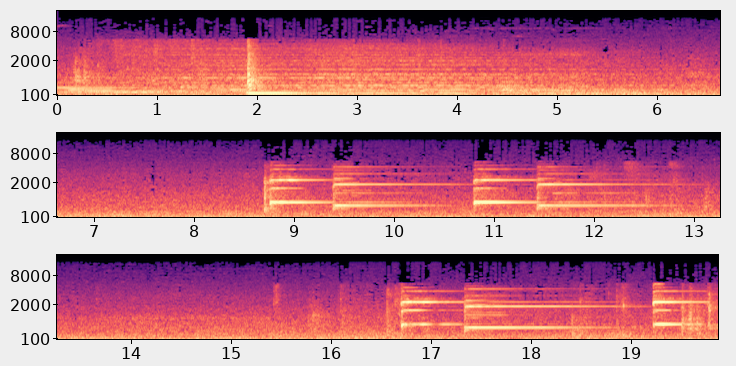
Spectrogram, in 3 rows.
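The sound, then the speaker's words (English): A doorbell chimes again and again in bright two-tone bursts, ringing in clusters several times over with short pauses between, clear above a low background hum. “You, Mum, I've been ringing the doorbell for 2 hours.”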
